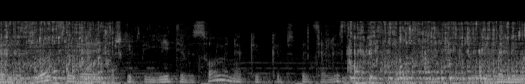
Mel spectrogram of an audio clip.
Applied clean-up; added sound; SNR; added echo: none; Liquid; -2 dB; none.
